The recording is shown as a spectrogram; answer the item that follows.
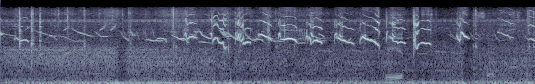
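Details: Chestnut-bellied seed finch (towa towa) in a singing race between two birds at Harbour Bridge: a rapid, dense run of high, bright, twisting whistled notes, some sliding up and down, over a low background rumble.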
